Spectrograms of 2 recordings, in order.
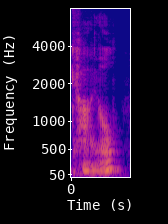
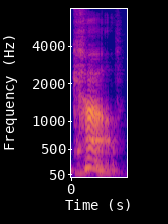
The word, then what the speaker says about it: cael: So, to recap, CAEL, pronounced like the boy's name, CAEL, or like a Scouser would say, CAEL, if you're a Westerner, CAEL, can mean have, get, or allowed to, but it never shows possession.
